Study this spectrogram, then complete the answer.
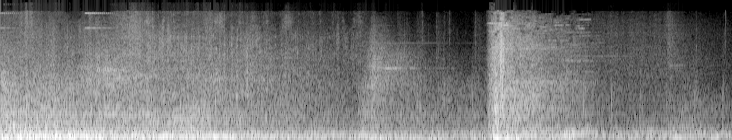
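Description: A Confringo explosion spell in the video game Hogwarts Legacy, a loud booming blast with a rumbling low tail, followed by a second sharp burst a few seconds later that fades into quieter mechanical rumble.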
